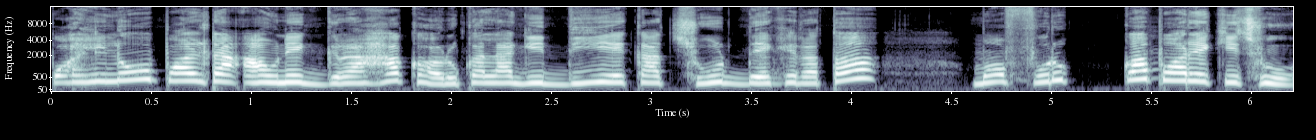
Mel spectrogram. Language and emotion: Nepali, surprised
